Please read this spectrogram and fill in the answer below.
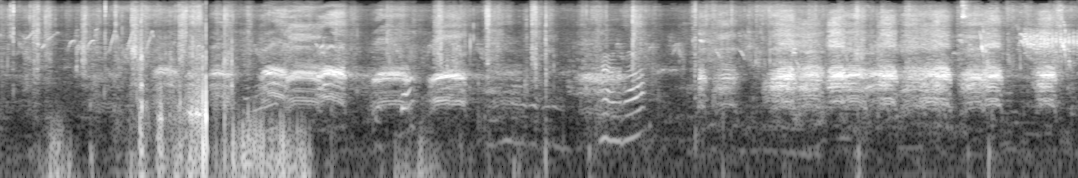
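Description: Crows cawing repeatedly, several overlapping calls that thicken into a busy chorus toward the end, after some low thumps in the first two seconds.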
